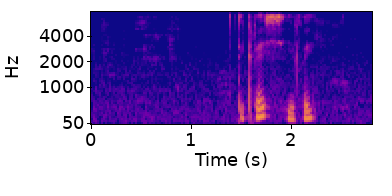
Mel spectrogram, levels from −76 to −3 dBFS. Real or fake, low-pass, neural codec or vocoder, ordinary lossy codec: real; 7.2 kHz; none; none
